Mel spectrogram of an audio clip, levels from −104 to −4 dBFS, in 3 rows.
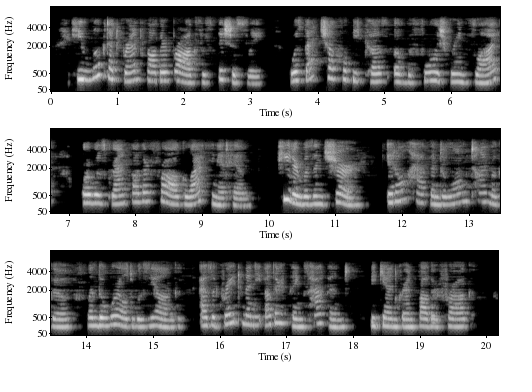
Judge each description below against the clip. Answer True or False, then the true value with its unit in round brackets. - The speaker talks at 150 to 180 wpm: False (140 wpm)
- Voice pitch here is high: True (255 Hz)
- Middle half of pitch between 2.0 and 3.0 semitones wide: False (3.9 semitones)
